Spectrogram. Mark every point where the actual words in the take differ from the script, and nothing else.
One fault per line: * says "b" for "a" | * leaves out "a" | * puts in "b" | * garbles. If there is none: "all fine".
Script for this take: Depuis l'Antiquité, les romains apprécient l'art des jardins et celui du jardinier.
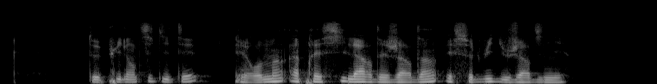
all fine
